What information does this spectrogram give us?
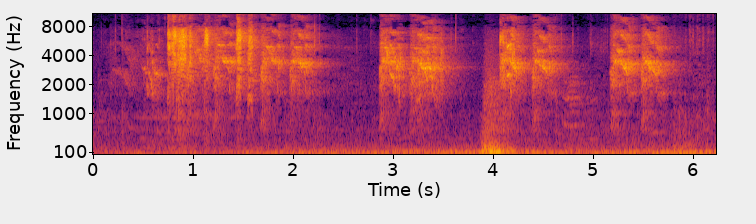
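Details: Budgies chatter in four rasping, warbled bursts about a second long, each separated by a short lull.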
